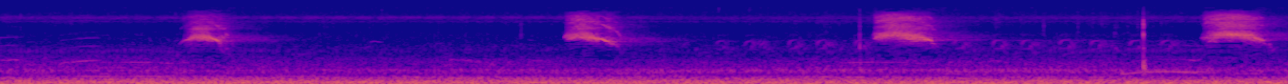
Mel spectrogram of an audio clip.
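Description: Bird chicks giving high, piercing calls, four in all about one and a half seconds apart, each sliding down in pitch, over a steady low rumble.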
